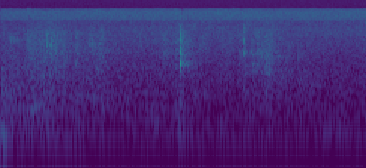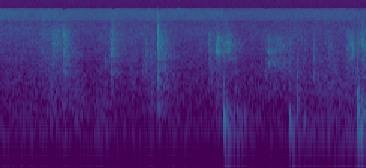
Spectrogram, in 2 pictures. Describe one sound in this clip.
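A sheet of paper rustles and crinkles.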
